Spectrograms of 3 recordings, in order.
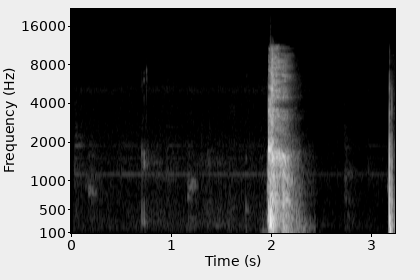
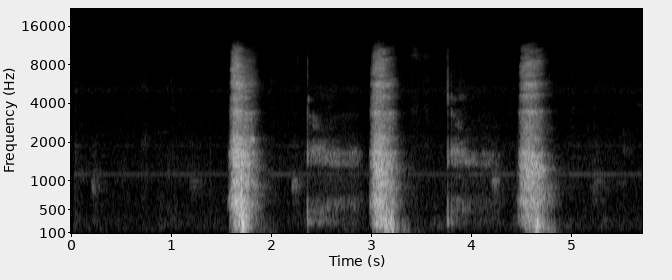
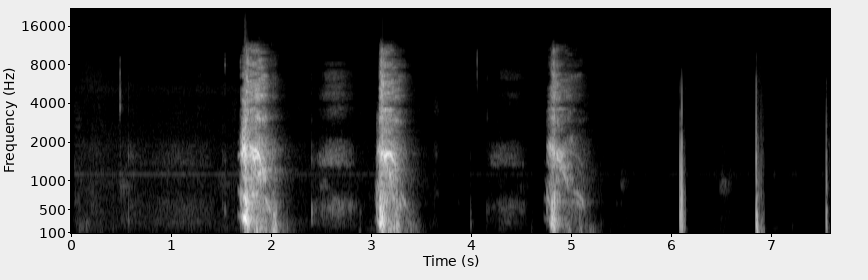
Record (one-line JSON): {"cough_length": "3.2 s", "cough_amplitude": 32733, "cough_signal_mean_std_ratio": 0.18, "exhalation_length": "5.7 s", "exhalation_amplitude": 10724, "exhalation_signal_mean_std_ratio": 0.27, "three_cough_length": "7.6 s", "three_cough_amplitude": 32768, "three_cough_signal_mean_std_ratio": 0.2, "survey_phase": "beta (2021-08-13 to 2022-03-07)", "age": "45-64", "gender": "Male", "wearing_mask": "No", "symptom_none": true, "smoker_status": "Never smoked", "respiratory_condition_asthma": false, "respiratory_condition_other": false, "recruitment_source": "REACT", "submission_delay": "10 days", "covid_test_result": "Negative", "covid_test_method": "RT-qPCR", "influenza_a_test_result": "Negative", "influenza_b_test_result": "Negative"}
